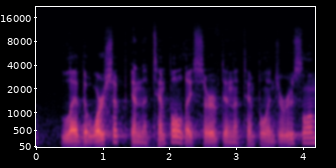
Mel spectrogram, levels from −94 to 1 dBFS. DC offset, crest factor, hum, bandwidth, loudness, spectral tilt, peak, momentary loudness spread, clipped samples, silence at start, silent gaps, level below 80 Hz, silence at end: under 0.1%; 20 dB; none; 12.5 kHz; -40 LUFS; -5.5 dB/octave; -20 dBFS; 10 LU; under 0.1%; 0.4 s; none; -82 dBFS; 0 s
